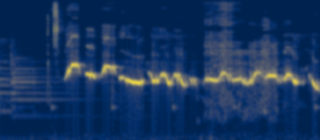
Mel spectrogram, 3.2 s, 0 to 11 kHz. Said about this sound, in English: and he makes the claw very flat, and he gently sort of sticks it in the side USB port of your datapad, and then he, again, the head spins around twice 360 in one direction, and then one back in the other, and he starts beeping and whirling excitedly.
